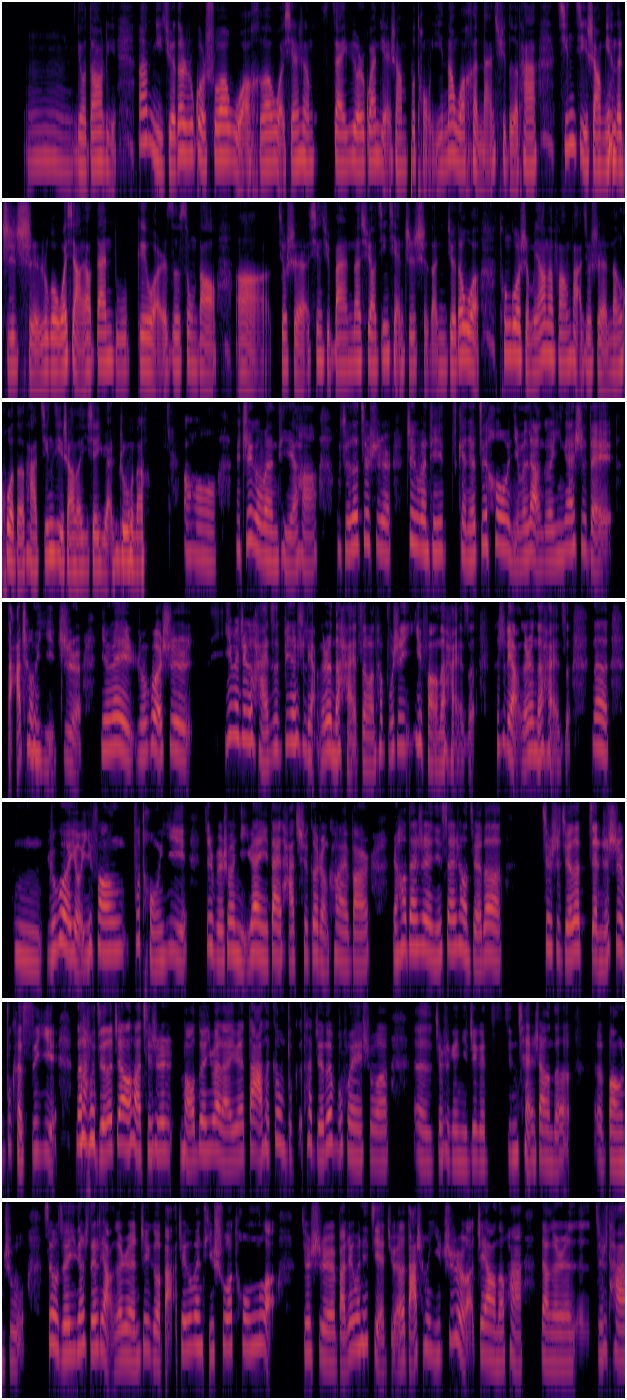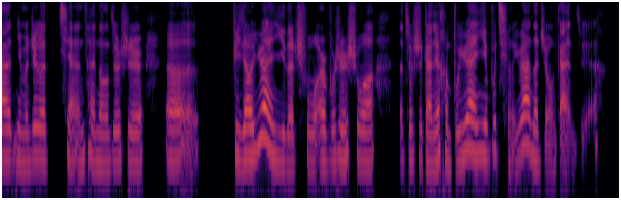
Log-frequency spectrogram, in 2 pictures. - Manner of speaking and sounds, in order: laughing while speaking: "面的支持"; laughing while speaking: "一些援助呢？"; laughing while speaking: "那我觉得"
- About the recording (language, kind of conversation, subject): Chinese, advice, 我该如何描述我与配偶在育儿方式上的争执？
